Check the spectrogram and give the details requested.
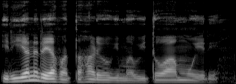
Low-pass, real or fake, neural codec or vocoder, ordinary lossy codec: none; real; none; none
